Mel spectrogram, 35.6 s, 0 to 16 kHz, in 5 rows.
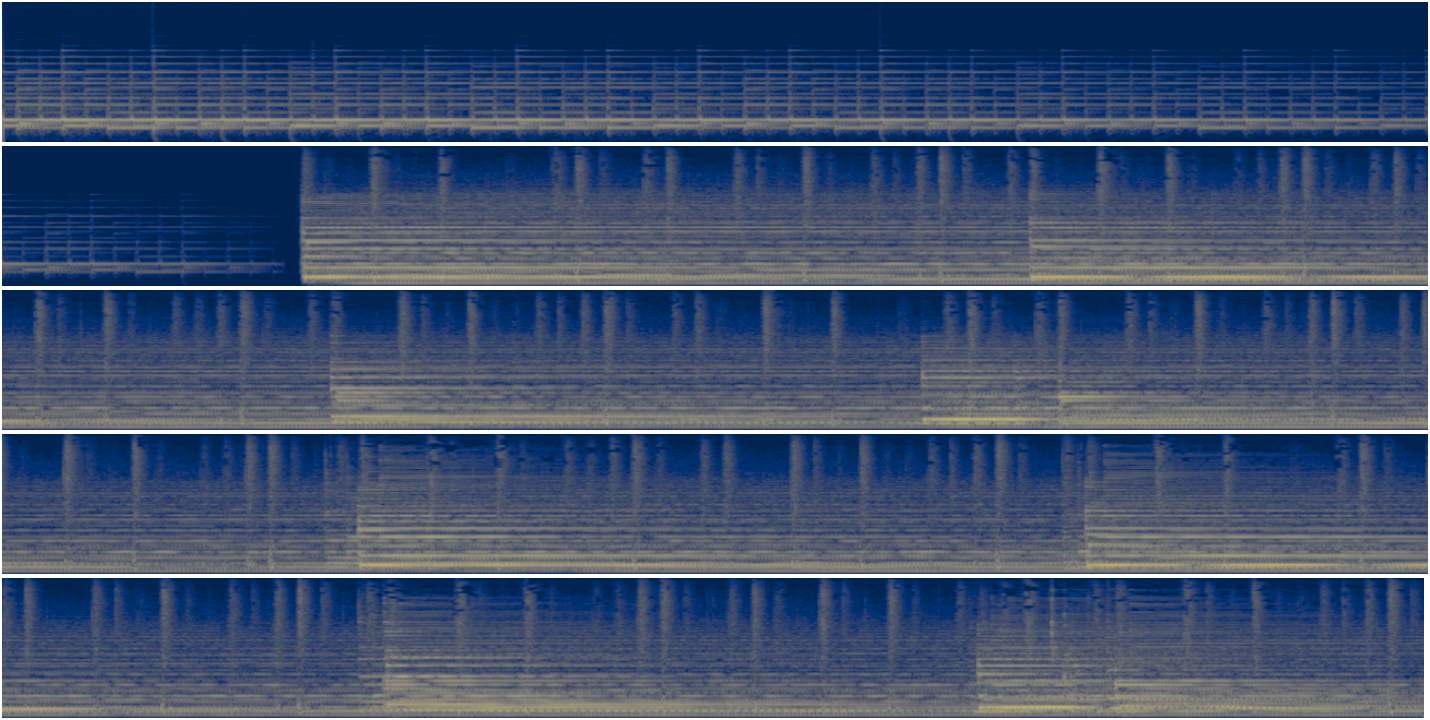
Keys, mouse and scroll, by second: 0.5 s, 4.2 click, 5.4 middle click, 6.2 middle click, 8.8 scroll up 3, 9.2 middle click, 10.0 middle click, 11.0 shift+middle click, 11.3-11.7 scroll down 1, 11.8 shift+middle click, 12.1 shift+middle click, 13.7 click, 16.0 click, 19.3 click, 22.1 click, 26.8 middle click, 27.2 scroll down 2, 27.6 middle click, 29.2 shift+middle click, 29.8 middle click, 31.5 click.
